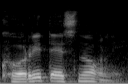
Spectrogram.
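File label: "Koritesnokhnian", pronunciations; Fourth Way; Beelzebub pronounciations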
